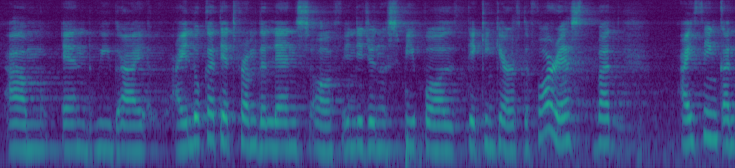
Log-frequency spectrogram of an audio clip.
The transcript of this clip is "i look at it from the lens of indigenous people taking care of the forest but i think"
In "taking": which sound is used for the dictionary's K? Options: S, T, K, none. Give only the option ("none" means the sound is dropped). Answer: K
